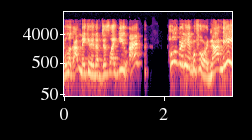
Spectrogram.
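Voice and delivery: high, loud and breezy, rising to a squeak; playful confession. Retold or imitated. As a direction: laugh off not knowing anything. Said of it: "And I'm always like".

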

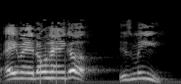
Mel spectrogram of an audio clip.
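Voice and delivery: high, loud begging voice; pleading inmate. Retold or imitated. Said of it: "collect call from".

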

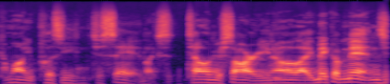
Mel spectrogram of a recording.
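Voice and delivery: under his breath, goading himself to say it; muttered self-pep talk. Retold or imitated. Riding to the plant, egging himself on under his breath. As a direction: quietly push yourself to apologize.

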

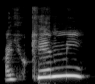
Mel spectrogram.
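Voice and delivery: high, incredulous squeak; outraged disbelief in a high voice; shocked high character voice; indignant Cassie. Acted.

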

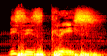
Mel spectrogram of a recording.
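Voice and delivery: emphatic preacher, stretching key words; forceful preaching. Real, not acted. Preaches after quieter anecdote.

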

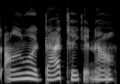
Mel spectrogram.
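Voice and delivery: ordinary delivery

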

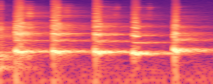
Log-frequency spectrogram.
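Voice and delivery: imitating a high sleepy giggle; squeaky breathless laugh; a very high, airy laugh. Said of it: "and I was like".

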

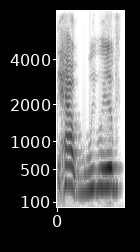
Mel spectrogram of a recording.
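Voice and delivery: ordinary talk, nothing marked

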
